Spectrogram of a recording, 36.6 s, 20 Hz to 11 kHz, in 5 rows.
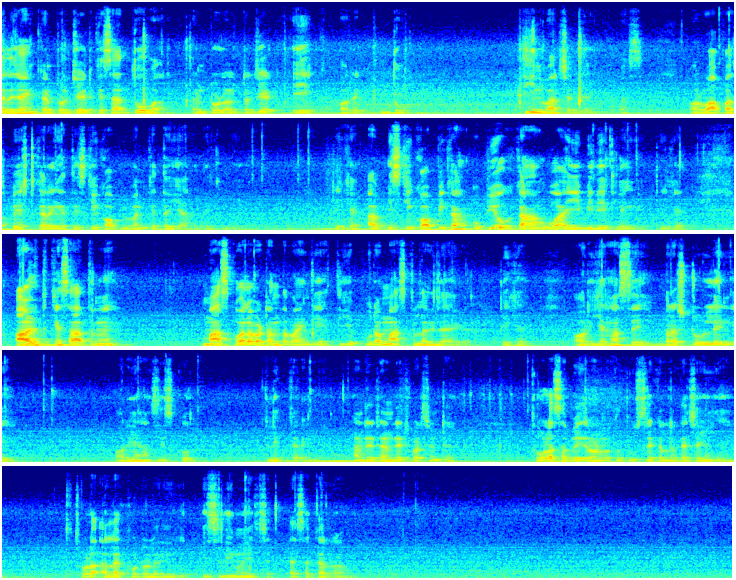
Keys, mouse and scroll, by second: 0.5 ctrl+d, 2.8 ctrl+alt+z, 7.1 click, 13.1 click, 17.0 alt+click, 21.3 right click, 21.8 click, 22.3 right click, 23.2-26.5 drag, 26.5 ], 26.7 ], 26.9 ], 27.1-36.5 drag.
